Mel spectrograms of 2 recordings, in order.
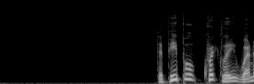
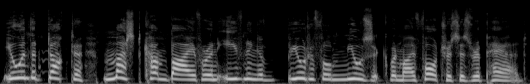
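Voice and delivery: lightly voiced cheerful soundkeeper, higher; a hint of a gracious hostess; 10 semitones higher, 5 dB louder than usual. A narrator's reading.

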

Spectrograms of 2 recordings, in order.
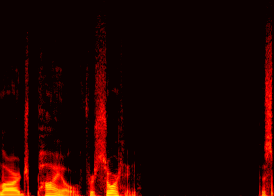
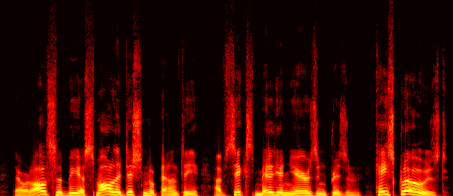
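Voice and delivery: high, emphatic verdict; judge's pronouncement; 8 semitones higher, 5 dB louder than usual. A narrator's reading. Judge adding a prison penalty, emphatic pronouncement. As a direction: build to a loud closing declaration. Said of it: "he pronounced".

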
